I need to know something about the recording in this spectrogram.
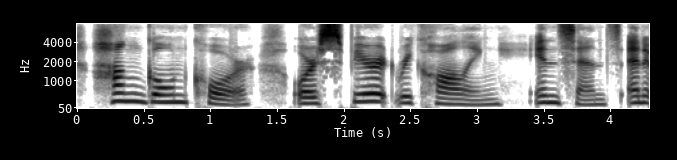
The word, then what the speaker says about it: Hangon-kō: It was called Ewan Huan Juan by Japanese pronunciation hungon core or spirit recalling incense.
